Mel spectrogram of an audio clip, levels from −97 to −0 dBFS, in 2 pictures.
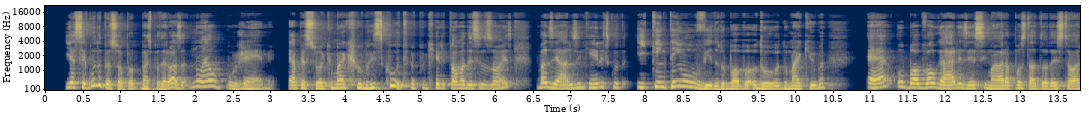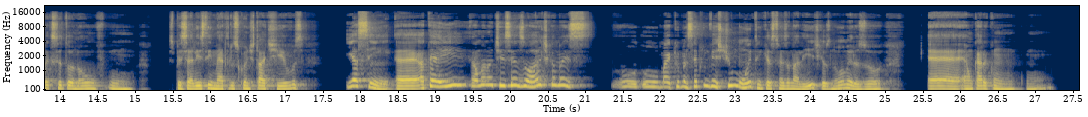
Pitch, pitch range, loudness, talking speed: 155 Hz, 140-210 Hz, -17 LUFS, 185 wpm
